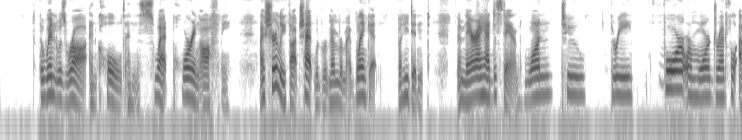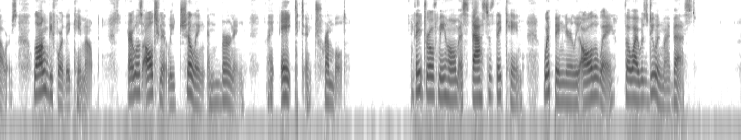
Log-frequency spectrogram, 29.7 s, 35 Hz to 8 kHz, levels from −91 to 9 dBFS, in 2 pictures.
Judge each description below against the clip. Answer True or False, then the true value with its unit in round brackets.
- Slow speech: False (145 wpm)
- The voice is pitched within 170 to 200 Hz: True (185 Hz)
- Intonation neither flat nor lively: True (4.0 semitones)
